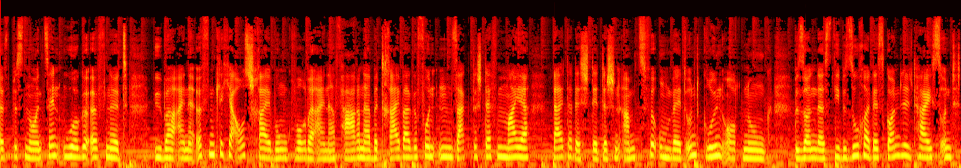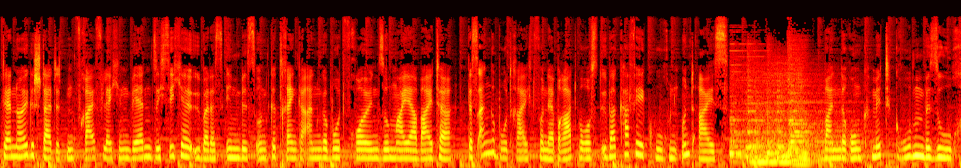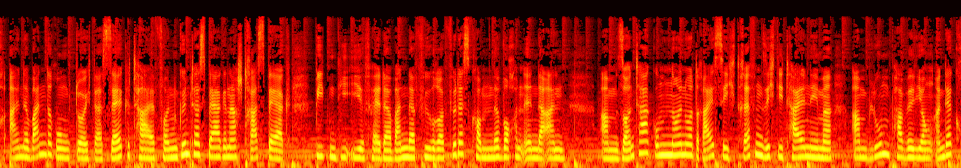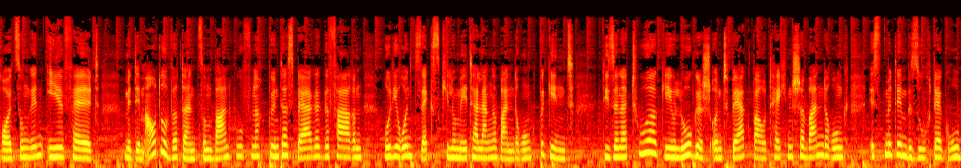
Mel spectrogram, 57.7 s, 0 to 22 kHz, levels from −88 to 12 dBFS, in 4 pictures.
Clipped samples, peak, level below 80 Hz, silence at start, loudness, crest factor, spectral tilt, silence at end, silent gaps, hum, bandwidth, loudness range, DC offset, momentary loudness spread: under 0.1%; 0 dBFS; -32 dBFS; 0 s; -14 LUFS; 14 dB; -5.5 dB/octave; 0 s; none; none; 15.5 kHz; 2 LU; under 0.1%; 6 LU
